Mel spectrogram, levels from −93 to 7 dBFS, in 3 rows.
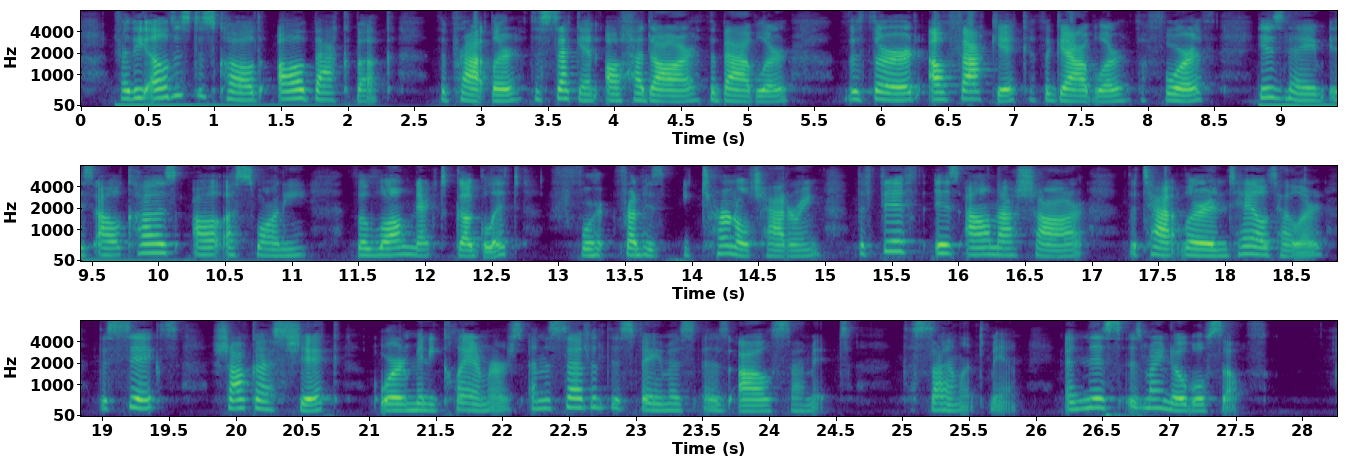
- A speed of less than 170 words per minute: Yes, average, 150 wpm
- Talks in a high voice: Yes, high, 215 Hz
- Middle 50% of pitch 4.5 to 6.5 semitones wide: Yes, average, 4.9 semitones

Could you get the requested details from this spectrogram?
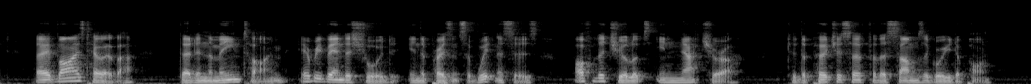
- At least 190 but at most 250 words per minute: No, average, 170 wpm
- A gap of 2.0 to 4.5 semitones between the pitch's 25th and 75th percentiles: No, average, 5.0 semitones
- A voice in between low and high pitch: No, low, 100 Hz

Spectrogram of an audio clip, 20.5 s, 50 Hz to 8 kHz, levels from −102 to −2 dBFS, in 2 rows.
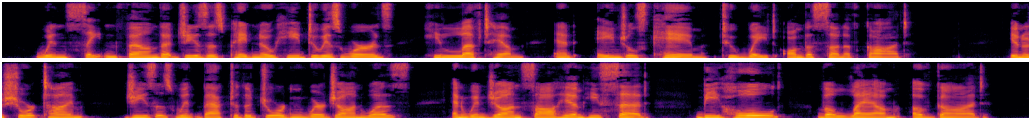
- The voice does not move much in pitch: Yes, narrow, 2.0 semitones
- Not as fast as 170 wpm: Yes, average, 160 wpm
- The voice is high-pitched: Yes, high, 195 Hz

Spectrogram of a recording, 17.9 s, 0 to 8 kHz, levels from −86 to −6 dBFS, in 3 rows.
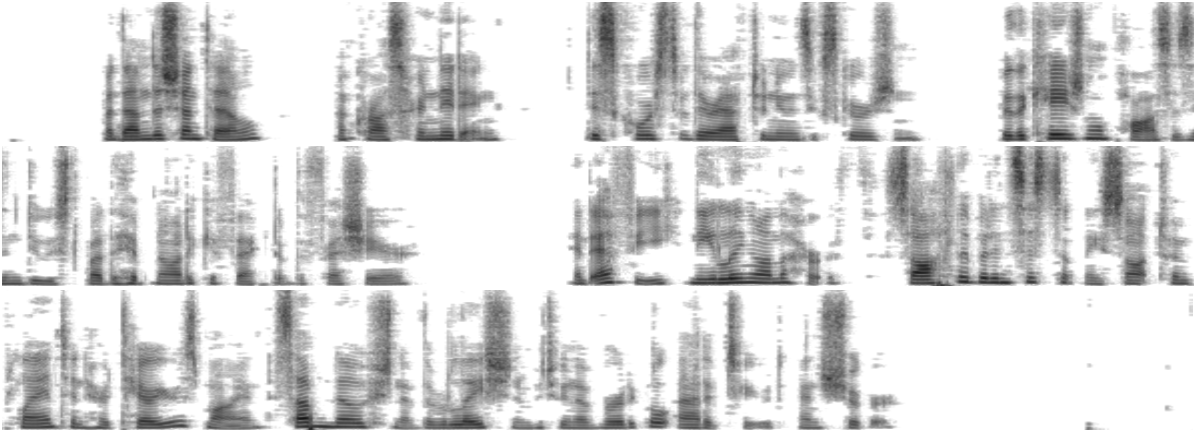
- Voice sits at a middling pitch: Yes, medium, 180 Hz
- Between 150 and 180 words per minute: Yes, average, 170 wpm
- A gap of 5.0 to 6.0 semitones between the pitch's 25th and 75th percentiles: No, average, 4.0 semitones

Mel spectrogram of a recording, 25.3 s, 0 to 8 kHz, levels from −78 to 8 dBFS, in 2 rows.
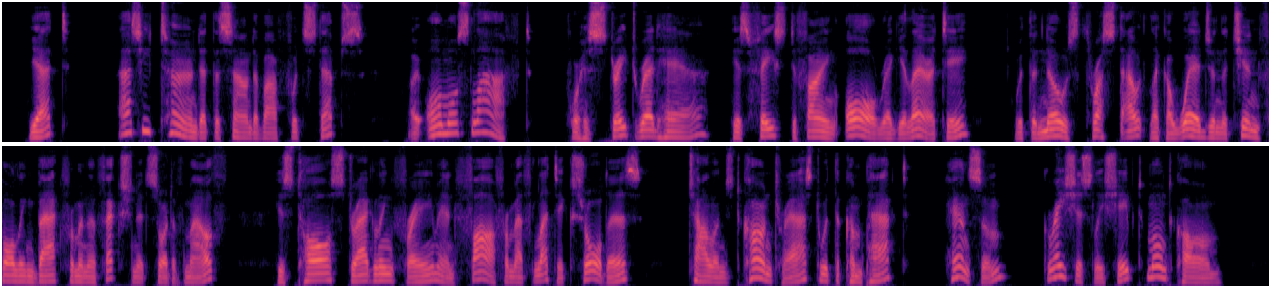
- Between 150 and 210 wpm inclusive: No, average, 140 wpm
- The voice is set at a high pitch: No, low, 130 Hz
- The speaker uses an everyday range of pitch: No, wide, 6.3 semitones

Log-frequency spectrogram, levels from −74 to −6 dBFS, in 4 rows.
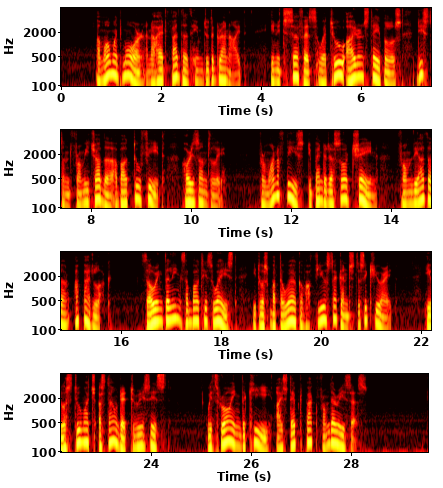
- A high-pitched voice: No, low, 130 Hz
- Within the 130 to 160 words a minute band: Yes, average, 150 wpm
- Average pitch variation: No, wide, 5.8 semitones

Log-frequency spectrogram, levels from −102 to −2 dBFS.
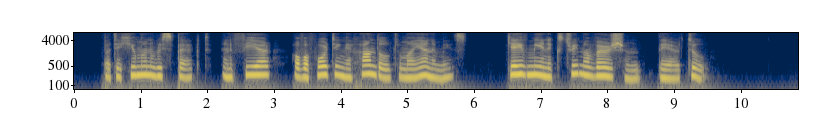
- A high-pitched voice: Yes, high, 225 Hz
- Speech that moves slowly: Yes, slow, 105 wpm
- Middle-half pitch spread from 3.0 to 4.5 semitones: Yes, average, 3.9 semitones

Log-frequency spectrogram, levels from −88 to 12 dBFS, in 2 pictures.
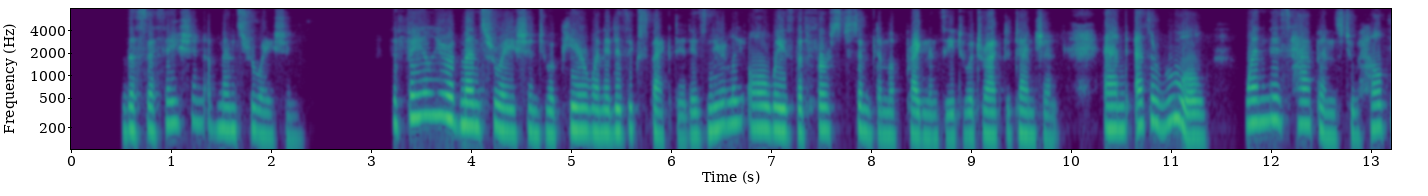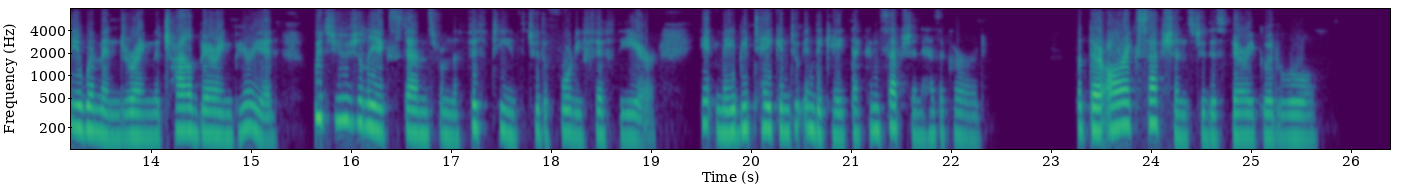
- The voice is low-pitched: No, medium, 180 Hz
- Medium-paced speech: Yes, average, 160 wpm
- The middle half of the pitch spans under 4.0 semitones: No, average, 4.3 semitones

